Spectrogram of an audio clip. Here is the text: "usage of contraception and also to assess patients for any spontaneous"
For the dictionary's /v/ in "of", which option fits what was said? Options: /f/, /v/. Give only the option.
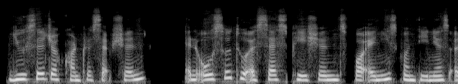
/f/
